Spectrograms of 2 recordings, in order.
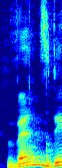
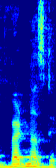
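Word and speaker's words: Wednesday: वेंसडे इसका sound जाता है, दैट्स नॉट वेडनेसडे।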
